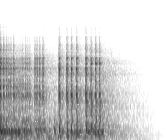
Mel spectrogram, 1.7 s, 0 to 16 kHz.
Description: metal_low_creak_squeak_01.wav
